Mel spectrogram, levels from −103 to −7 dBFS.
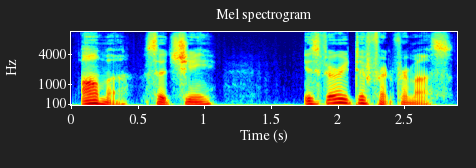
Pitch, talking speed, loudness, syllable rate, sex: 120 Hz, 165 wpm, -20 LUFS, 5.9 syllables/s, male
